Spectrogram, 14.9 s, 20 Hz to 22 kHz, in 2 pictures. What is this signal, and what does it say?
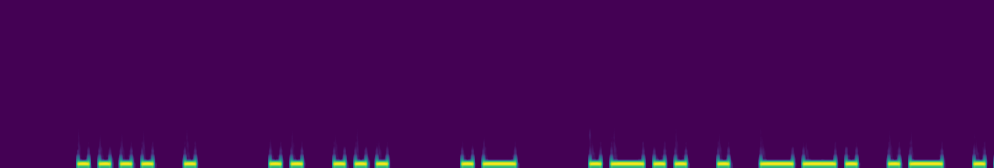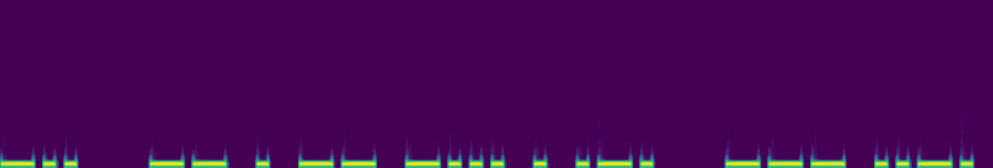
Morse code, heard as a keyed tone, about 15 wpm, 700 Hz. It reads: HE IS A LEGAL MEMBER OF
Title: Sentences from Top 1200 Words 15wpm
